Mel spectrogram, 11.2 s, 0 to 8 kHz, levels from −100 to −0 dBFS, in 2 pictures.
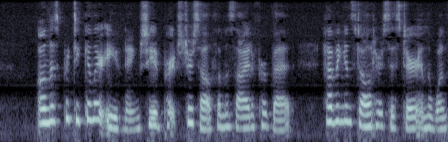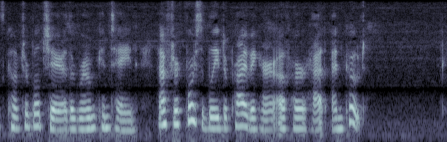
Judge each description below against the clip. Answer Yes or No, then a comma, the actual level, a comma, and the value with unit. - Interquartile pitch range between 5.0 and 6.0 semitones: Yes, wide, 5.6 semitones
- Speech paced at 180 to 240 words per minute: Yes, average, 190 wpm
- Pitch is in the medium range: No, high, 205 Hz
